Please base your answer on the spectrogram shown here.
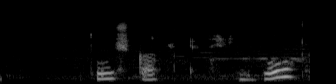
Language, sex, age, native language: Icelandic, male, 7, Icelandic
